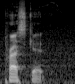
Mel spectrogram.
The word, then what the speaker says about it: Prescott: Prescott. – Yeah. – Is that right? – Yeah. – Yeah. Anyways, is Prescott like a town that's like in the middle of nowhere?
